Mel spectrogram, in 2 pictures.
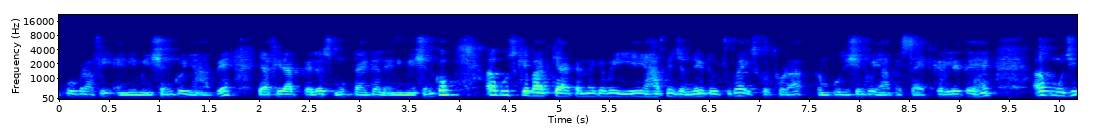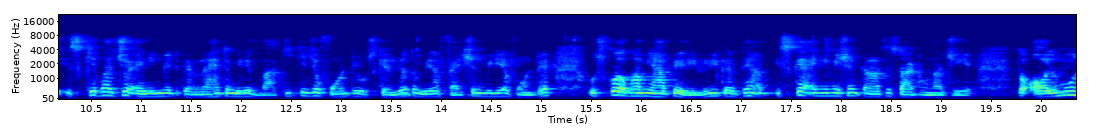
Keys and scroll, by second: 8.3 shift+/.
